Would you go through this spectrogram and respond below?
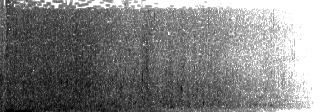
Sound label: Dive; life of a naomi; Naomi Carrigan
